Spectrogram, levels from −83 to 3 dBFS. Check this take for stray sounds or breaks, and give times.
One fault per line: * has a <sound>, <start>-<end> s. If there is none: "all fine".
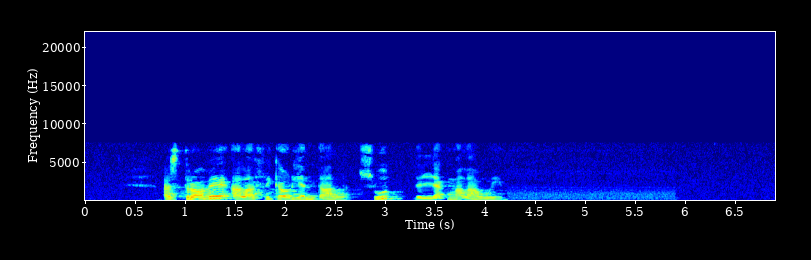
all fine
